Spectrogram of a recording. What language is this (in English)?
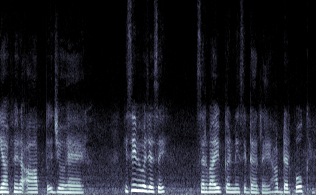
Hindi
